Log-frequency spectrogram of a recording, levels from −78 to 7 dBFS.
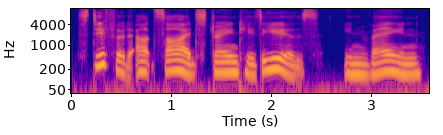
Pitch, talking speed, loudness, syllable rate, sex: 170 Hz, 100 wpm, -17 LUFS, 3.5 syllables/s, female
